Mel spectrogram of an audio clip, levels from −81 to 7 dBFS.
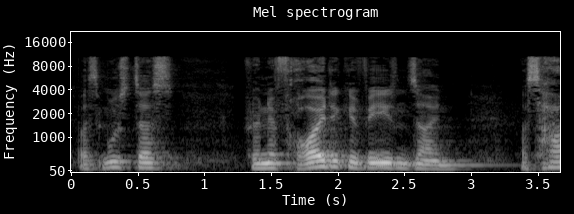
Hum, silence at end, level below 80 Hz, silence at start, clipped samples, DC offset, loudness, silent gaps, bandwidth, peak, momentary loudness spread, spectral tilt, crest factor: none; 0 s; -68 dBFS; 0.05 s; under 0.1%; under 0.1%; -25 LUFS; none; 11 kHz; -6 dBFS; 13 LU; -5 dB/octave; 20 dB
